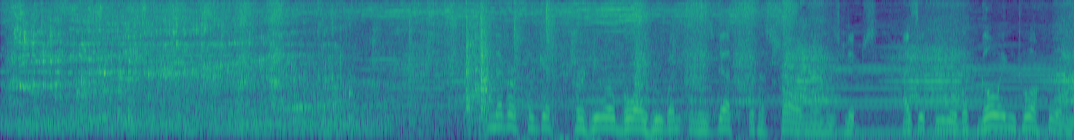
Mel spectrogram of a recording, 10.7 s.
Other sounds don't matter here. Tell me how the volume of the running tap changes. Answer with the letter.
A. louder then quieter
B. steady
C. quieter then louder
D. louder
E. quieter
E.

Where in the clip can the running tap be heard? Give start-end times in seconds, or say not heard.
0.0-7.6.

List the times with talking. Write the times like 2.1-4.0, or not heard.
4.8-10.7.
